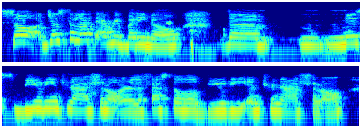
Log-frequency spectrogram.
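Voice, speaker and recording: Noticeable background noise sits behind a woman's fairly high voice. She speaks at a moderate pace with lively intonation. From Canada. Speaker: pageant interviewer. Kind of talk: interview.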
